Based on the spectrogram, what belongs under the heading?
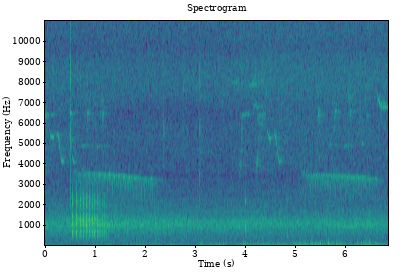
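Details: Great spotted woodpecker drumming at Balgay Hill, Dundee: one short, rapid drum roll lasting under a second, against steady low wind rumble and faint high bird calls.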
